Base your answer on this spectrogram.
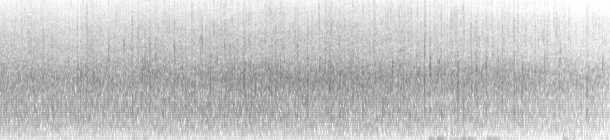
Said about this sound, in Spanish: Y Dios se habló de un aplauso al Señor, que Él se lo merece. Amén.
